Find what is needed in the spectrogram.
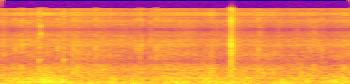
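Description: Wind buffeting the microphone and the rumble of a mountain bike riding fast over a dirt singletrack trail, with a sharp click from the bike about one and a half seconds in.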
